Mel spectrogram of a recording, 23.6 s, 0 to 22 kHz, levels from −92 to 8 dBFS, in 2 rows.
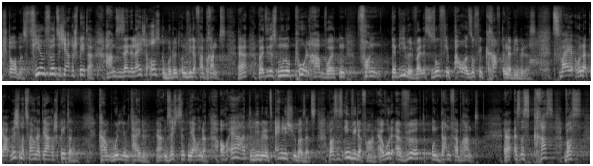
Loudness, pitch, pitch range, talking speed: -30 LUFS, 180 Hz, 160-215 Hz, 185 wpm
